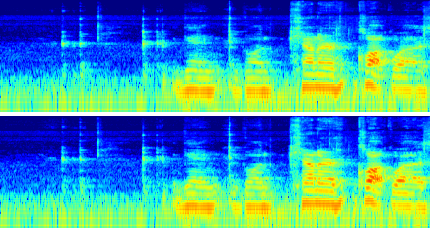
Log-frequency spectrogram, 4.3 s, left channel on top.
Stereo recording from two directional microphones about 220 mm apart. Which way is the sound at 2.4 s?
50° right (ahead or behind).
